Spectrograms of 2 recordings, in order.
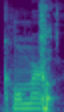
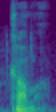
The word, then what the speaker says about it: kommer: And then, so is real quick though, is the O in Kommer, how do you say Kommer? Kommer. Like Homer but with K. Okay. Kommer.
